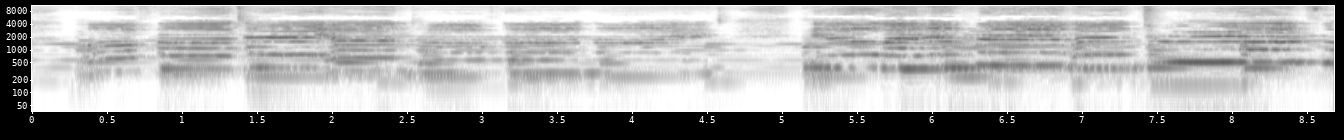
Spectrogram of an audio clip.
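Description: A solo voice singing a hymn with piano accompaniment, in sustained phrases with a short breath gap about five seconds in.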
